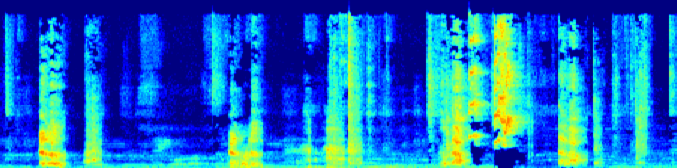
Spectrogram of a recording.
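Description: A macaw talks in harsh, raspy, word-like bursts, about eight short utterances spread across the clip, with faint room noise between them.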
